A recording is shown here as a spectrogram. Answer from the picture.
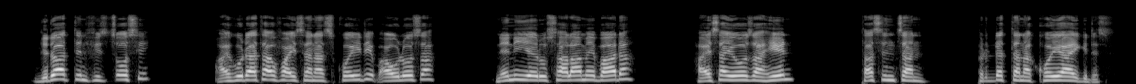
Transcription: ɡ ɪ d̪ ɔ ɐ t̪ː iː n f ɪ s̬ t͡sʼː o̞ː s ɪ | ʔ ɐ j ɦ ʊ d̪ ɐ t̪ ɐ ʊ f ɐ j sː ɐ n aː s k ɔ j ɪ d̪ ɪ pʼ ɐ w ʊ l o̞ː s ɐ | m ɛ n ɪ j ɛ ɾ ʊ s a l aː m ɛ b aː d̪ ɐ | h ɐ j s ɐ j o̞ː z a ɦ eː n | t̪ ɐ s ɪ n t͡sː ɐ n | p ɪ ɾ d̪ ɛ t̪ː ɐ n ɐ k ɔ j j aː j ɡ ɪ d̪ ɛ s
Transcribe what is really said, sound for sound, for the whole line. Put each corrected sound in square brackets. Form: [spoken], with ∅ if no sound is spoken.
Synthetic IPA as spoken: ɡ ɪ d̪ ɔ ɐ t̪ː iː n f ɪ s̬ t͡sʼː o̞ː s ɪ | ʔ ɐ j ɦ ʊ d̪ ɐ t̪ ɐ ʊ f ɐ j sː ɐ n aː s k ɔ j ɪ d̪ ɪ pʼ ɐ w ʊ l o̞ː s ɐ | [n] ɛ n ɪ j ɛ ɾ ʊ s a l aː m ɛ b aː d̪ ɐ | h ɐ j s ɐ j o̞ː z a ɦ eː n | t̪ ɐ s ɪ n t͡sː ɐ n | p ɪ ɾ d̪ ɛ t̪ː ɐ n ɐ k ɔ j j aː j ɡ ɪ d̪ ɛ s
